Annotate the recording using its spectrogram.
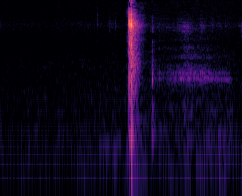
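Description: One sharp click about a second in, with a lighter click just after: a metal-backed single eyeshadow pan snapping down onto the magnetic base of a Z palette.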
